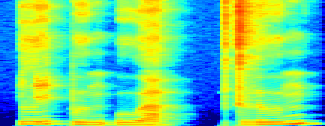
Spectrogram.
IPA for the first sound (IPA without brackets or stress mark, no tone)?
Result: l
